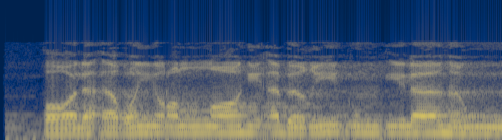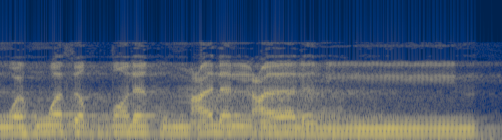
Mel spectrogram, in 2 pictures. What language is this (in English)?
Arabic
